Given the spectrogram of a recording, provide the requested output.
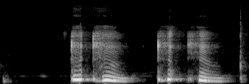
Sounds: Throat clearing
